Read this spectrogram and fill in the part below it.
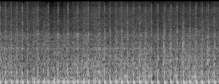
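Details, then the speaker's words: Honda engine on a gasoline pressure washer, sat for months, running in cold weather after a one-pull start: quick, even single-cylinder beat with steady pitch, no hunting or missing. Normal running. "This thing's been sitting for months. One pull and it starts. Look, it's working."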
